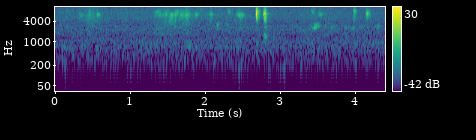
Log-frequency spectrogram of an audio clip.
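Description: Near silence with faint clicks from someone working a computer, and two sharp clicks in quick succession a little past the middle.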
